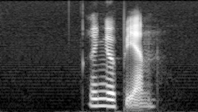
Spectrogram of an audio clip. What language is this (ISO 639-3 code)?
swe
